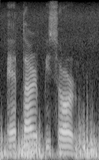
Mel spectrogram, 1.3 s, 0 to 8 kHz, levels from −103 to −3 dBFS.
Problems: constant background noise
